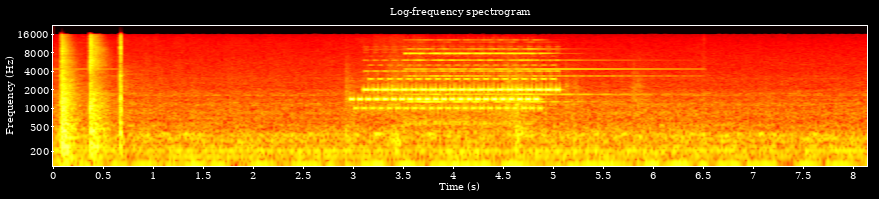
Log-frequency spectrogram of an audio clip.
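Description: An electronic telephone ringer trilling for about two seconds, starting about three seconds in. A few sharp clicks come in the first second, and a low steady hum runs underneath.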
